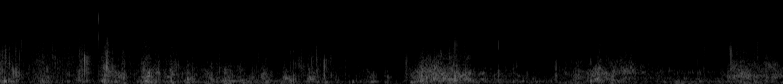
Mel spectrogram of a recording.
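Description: Clear plastic bubble wrap stretched over a microphone is crinkled and squeezed with the fingers. It makes a continuous, muffled crackling rustle, mostly low to mid in tone, with louder swells of crinkling throughout.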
